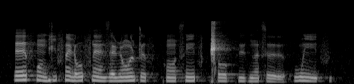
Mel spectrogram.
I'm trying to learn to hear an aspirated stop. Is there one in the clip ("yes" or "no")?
no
